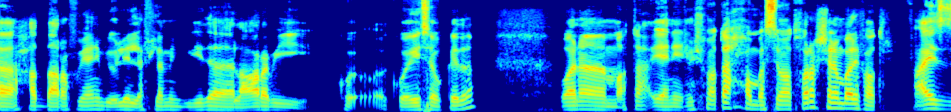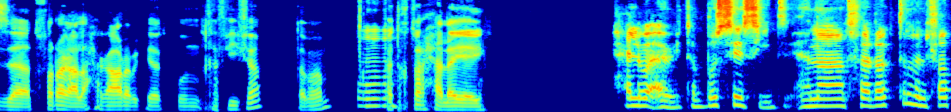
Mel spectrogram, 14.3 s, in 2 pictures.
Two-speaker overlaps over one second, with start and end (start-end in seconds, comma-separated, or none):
none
